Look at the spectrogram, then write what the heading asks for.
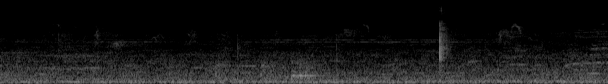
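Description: Faint short chirps of small birds over a steady low background rumble, with one sharp click about four seconds in.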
